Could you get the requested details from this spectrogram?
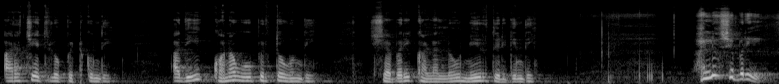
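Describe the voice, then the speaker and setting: A woman storyteller reading a story aloud with expressive, measured narration. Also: deep voice, husky.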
